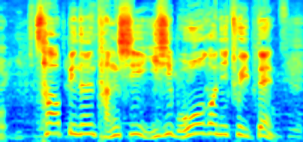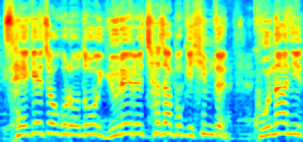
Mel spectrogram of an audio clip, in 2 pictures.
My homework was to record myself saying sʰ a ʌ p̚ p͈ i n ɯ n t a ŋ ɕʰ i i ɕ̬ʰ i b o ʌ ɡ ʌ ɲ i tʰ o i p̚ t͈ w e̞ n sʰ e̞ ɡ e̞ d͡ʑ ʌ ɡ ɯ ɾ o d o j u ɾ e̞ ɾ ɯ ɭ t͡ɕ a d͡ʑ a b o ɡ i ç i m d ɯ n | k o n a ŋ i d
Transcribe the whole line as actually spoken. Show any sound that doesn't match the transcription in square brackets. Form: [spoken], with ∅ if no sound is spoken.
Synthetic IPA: sʰ a ʌ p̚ p͈ i n ɯ n t a ŋ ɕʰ i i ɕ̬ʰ i b o ʌ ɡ ʌ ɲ i tʰ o i p̚ t͈ w e̞ n sʰ e̞ ɡ e̞ d͡ʑ ʌ ɡ ɯ ɾ o d o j u ɾ e̞ ɾ ɯ ɭ [t͡ɕʰ] a d͡ʑ a b o ɡ i ç i m d ɯ n | k o n a [ɲ] i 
